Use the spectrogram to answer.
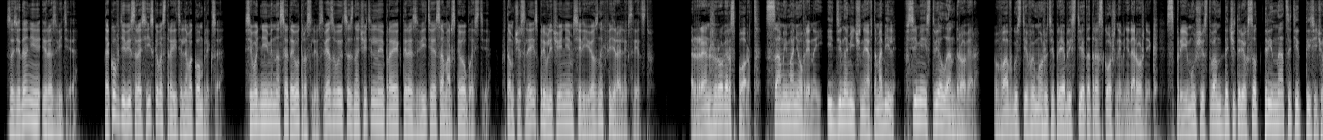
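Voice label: russian male narration; voice demos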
